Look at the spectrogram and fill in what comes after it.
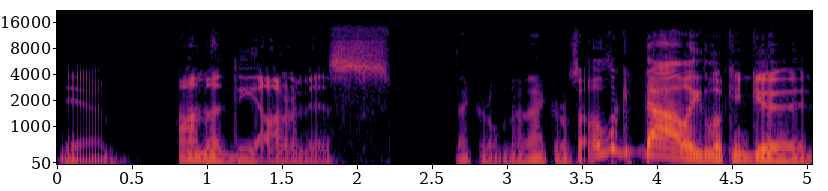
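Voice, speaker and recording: A man mumbles in a fairly low voice with very wide pitch swings, the sound dry and close with no echo. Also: moderate pace. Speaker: news commentary streamer. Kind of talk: casual news commentary. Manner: mumbling. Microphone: testing new mic settings, worried about popping.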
